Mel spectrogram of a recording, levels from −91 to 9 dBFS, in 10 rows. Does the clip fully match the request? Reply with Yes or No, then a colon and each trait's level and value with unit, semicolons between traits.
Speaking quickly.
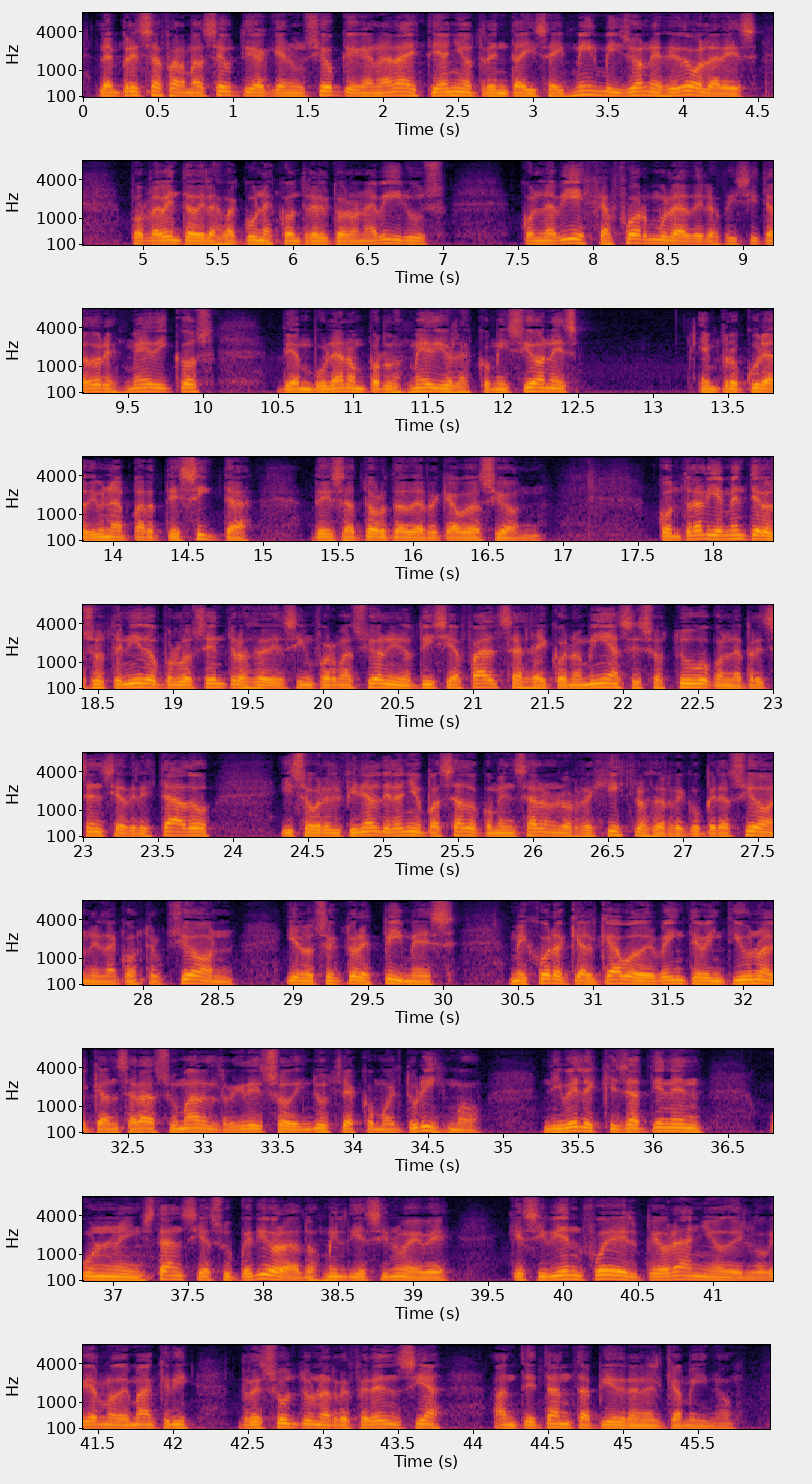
No: average, 175 wpm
